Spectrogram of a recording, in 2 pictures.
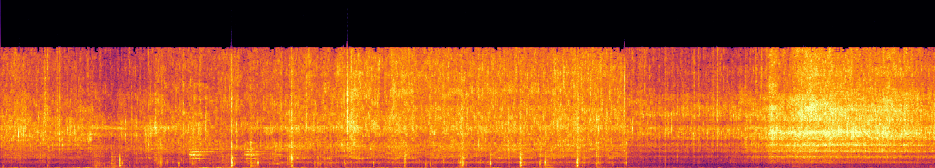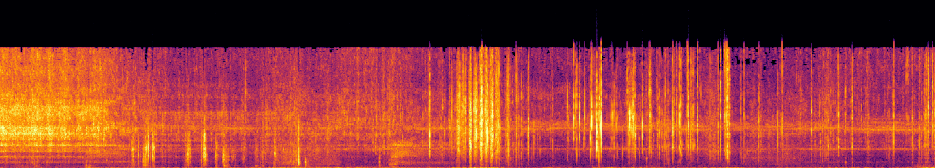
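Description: Noodles and an onion-tomato mix frying in a steel pot on a butane camp stove, with metal utensil clicks and knocks. About twelve seconds in, water is poured from a bottle into the hot pot for a few seconds. Plastic packet rustling and tearing near the end.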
